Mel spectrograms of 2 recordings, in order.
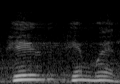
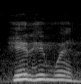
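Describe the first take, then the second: First: Hear him well drawn out slowly and softer; slow, hushed Hear him well; slow, soft emphasis. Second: Said in the usual way. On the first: Shown as a demonstration. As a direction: stretch every word of Hear him well, softly.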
